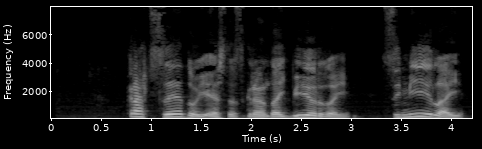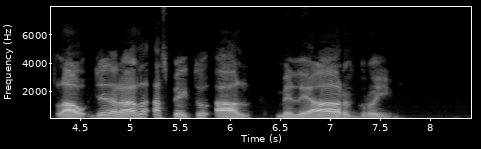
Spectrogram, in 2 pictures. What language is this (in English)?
Esperanto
